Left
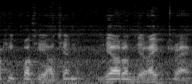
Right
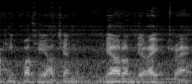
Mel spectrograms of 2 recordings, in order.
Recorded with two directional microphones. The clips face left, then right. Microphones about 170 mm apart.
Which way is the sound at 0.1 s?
15° left (ahead or behind).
